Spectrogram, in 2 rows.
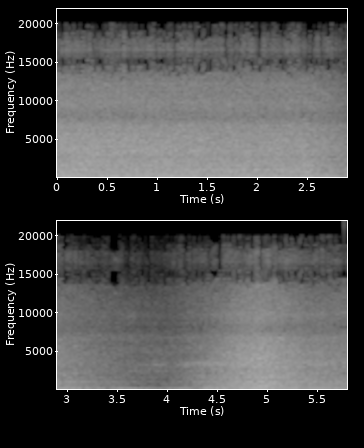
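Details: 2010 Toyota Innova 2KD diesel after the repair, no DTC stored, fuel pressure steady: the diesel rattle climbs smoothly as the throttle opens, eases off and picks up again cleanly; it revs freely with no stumble or miss.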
